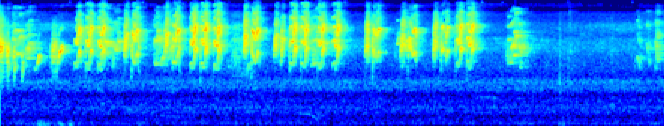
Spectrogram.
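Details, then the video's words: Long-tailed shrike delivering rapid 'roll speed' song with imitations of sparrows, sogon and canary. Dense clusters of high buzzy chattering notes in uneven bursts fade out toward the end. "cendet rol spid"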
